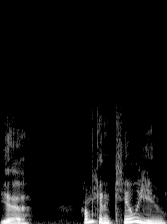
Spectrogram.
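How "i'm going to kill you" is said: very high, eerie, creepy killer voice. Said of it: "do that voice".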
